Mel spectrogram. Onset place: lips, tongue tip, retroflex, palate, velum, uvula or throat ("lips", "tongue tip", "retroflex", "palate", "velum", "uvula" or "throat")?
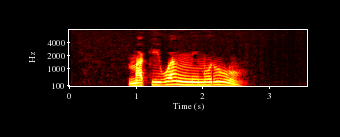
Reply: lips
